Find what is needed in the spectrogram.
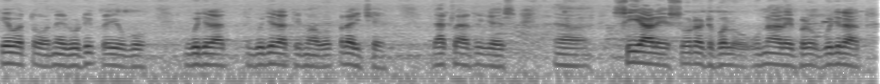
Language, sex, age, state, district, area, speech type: Gujarati, male, 60+, Gujarat, Amreli, rural, spontaneous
